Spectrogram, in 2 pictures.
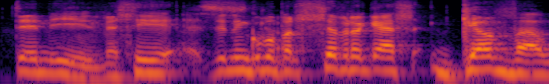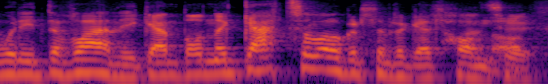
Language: Welsh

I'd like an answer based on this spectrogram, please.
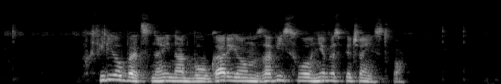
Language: Polish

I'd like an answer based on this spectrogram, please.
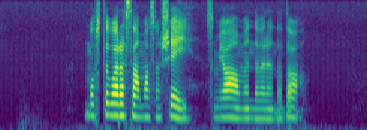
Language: Swedish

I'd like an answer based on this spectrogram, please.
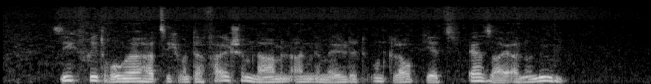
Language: German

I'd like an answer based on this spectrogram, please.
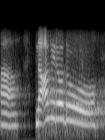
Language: Kannada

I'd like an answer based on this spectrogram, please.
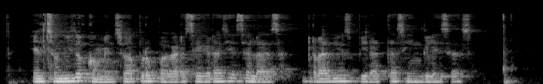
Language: Spanish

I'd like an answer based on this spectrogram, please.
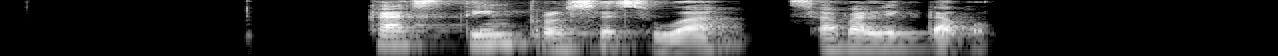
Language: Basque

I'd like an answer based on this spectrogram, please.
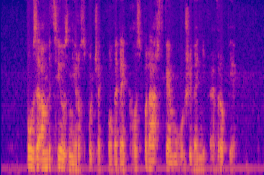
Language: Czech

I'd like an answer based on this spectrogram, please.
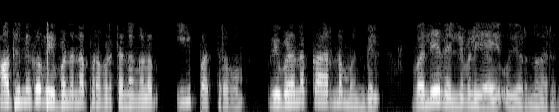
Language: Malayalam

